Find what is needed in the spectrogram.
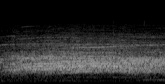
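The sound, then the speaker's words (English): An audience screams and cheers to vote for a Sophia Vergara impression, in one dense, steady roar of high-pitched voices, loud and unbroken, with no single voice standing out. “So if you want Sophia, scream.”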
